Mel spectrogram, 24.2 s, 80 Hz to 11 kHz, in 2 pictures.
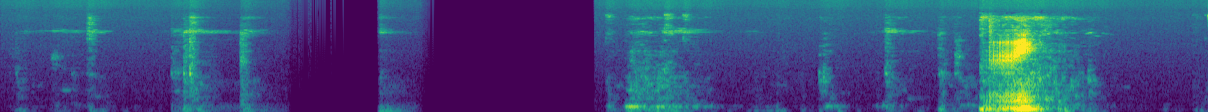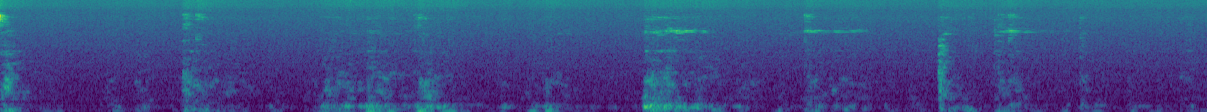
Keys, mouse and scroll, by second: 2.6 ctrl+r, 12.3 click, 14.5 click, 16.5 click, 22.7 click.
